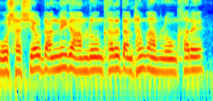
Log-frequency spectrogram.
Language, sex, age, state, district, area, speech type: Bodo, male, 60+, Assam, Chirang, rural, spontaneous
